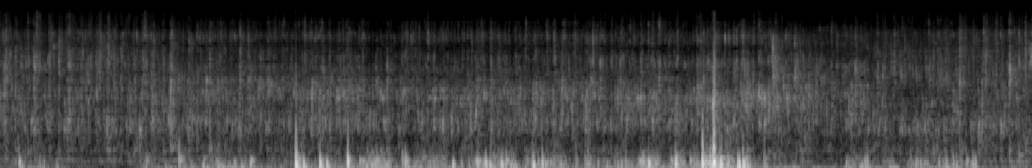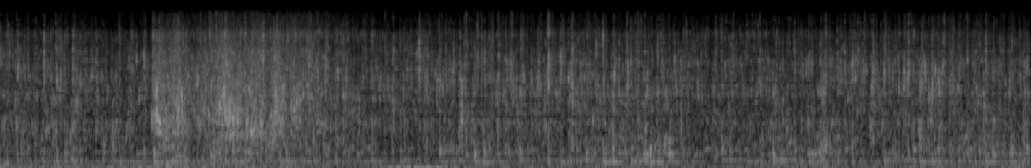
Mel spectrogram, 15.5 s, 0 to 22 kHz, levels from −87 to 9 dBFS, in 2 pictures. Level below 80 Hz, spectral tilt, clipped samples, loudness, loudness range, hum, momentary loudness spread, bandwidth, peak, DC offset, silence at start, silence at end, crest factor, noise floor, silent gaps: -32 dBFS; -6.5 dB/octave; under 0.1%; -25 LUFS; 18 LU; none; 20 LU; 15.5 kHz; 0 dBFS; under 0.1%; 0 s; 0 s; 26 dB; -45 dBFS; none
